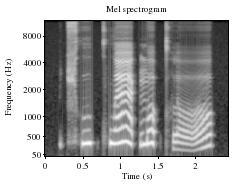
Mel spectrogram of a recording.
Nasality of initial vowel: oral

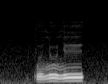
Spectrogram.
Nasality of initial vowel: oral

